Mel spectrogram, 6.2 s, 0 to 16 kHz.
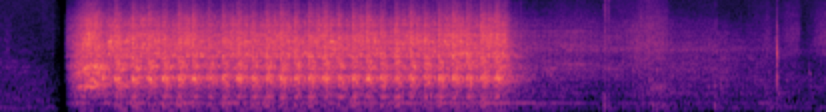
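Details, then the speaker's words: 1995 Dodge Ram Cummins 12-valve P-pump diesel, junkyard non-runner, fuel solenoid holding with 12 volts: about three seconds of steady even cranking, roughly three pulses a second, stops without firing; cranks no start, owner suspects air in fuel lines. "Oops. Must be getting the air out of the lines."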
